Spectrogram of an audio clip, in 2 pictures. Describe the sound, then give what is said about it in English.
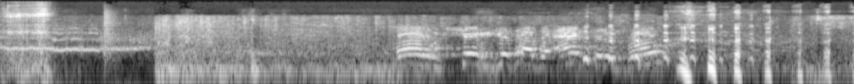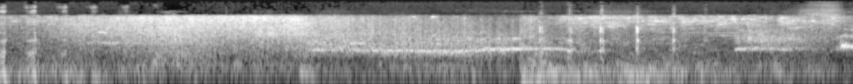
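Car tires skid with wavering, high squealing screeches that rise and bend in pitch, surrounded by rushing road noise. Voices talk over the noise throughout. “accident, bro! Accident! I don't know if he's playing, but it's an accident, bro! You hear that?”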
